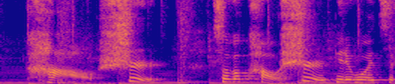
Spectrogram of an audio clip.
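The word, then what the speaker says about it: 考试: Но для начала давайте выучим, как же пишется и произносится слово «экзамен». Хао-ши. Хао-ши.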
